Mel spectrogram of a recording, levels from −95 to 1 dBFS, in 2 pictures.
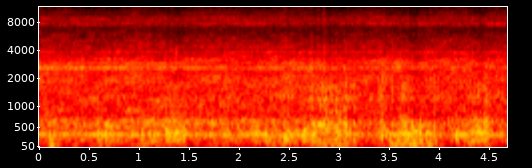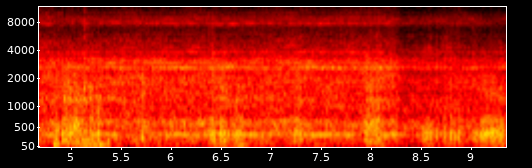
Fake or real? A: fake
